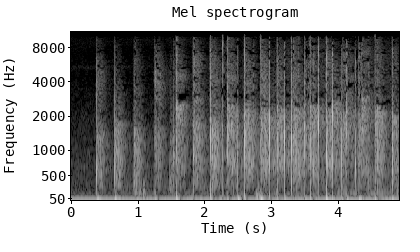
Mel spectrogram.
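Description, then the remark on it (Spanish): Steady applause from a small group greeting a guest on a live broadcast, many sharp hand claps blending into a dense, uneven patter that builds and continues throughout, with a voice faintly underneath. “No, hace falta aplaudirme para nada, Dios mío.”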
